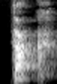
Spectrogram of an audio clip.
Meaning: 1. branch, twig, bough 2. branch, offshoot, division
- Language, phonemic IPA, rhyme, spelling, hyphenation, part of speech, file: Dutch, /tɑk/, -ɑk, tak, tak, noun, Nl-tak.ogg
